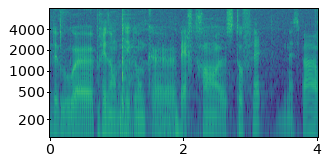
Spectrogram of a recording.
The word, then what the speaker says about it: Stofleth: Alors donc j'ai le plaisir de vous présenter donc Bertrand Stofflet, n'est-ce pas? On prononce le TH, moi j'aime bien prononcer la fin en effet.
